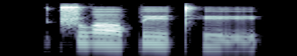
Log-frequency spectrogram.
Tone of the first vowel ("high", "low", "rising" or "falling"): falling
